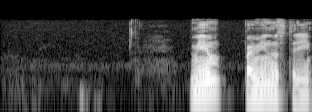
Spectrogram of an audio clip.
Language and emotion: Russian, neutral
